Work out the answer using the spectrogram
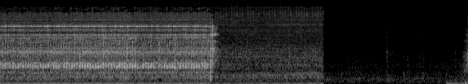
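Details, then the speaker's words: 1999 BMW 320i E46, M52 2.0 L inline-six, 5-speed auto, bought at ~77,750 km, heard at idle via stethoscope: shrill ringing whir from a worn belt tensioner pulley, idler pulley slightly noisy; tensioner, idler and belt to be replaced. "テンショナーノートが明らかに大きくて変な音でしたよねあとアイドルアプリもちょっと音が出てましたが"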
